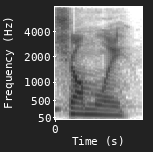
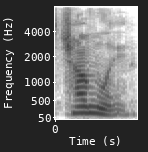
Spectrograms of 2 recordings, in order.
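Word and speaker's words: Cholmondeley: Chumy. Chamder. I'm going to go full pawn stars and say it's pronounced Chumley. There's some there's some like colonel in here like colonal. It's Chumley.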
